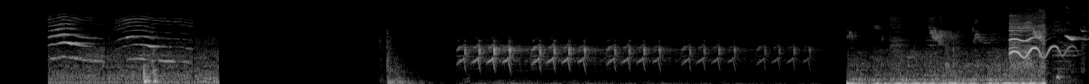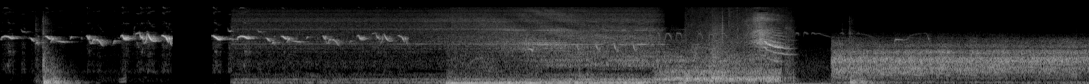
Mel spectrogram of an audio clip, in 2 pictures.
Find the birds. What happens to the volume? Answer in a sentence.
The volume of the birds goes up, then down.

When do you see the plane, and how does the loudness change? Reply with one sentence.
The plane can be heard from 13.2 to 21.7 s, getting louder.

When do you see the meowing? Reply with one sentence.
You can hear the meowing from 0.5 to 2.2 s, from 10.1 to 10.8 s and from 17.7 to 18.9 s.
